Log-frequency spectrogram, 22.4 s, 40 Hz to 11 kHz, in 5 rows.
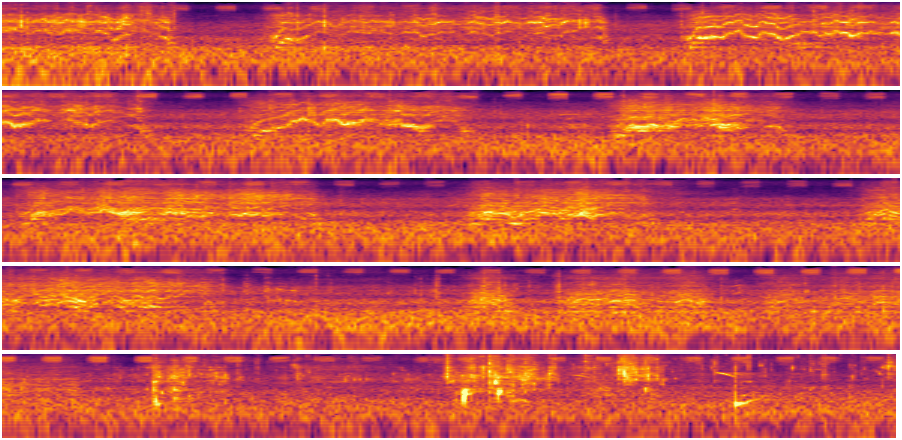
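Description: Daiwa Saltist 4000 spinning reel being cranked in over a steady wash of wind and water, with short squeaky bursts every second or two. Splashes near the end as a small hooked sheepshead reaches the surface.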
